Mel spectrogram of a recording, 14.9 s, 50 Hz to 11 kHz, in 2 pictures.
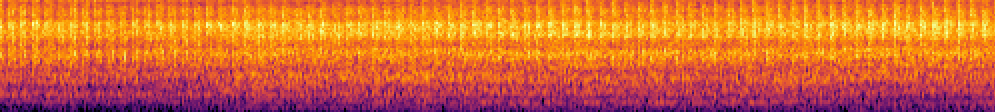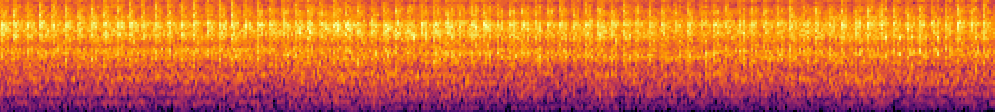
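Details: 1997 Argentine-built Renault Clio at steady idle: light, fairly regular tap two or three times a second over hiss; mechanics disagree, blaming clogged oil breather, valve adjustment or low oil flow; after valve adjustment one suspects piston skirt slap needing engine rebuild, unconfirmed.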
